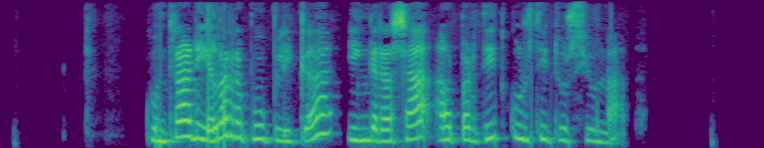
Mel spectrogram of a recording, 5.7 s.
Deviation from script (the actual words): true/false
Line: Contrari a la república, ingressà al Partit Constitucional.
false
